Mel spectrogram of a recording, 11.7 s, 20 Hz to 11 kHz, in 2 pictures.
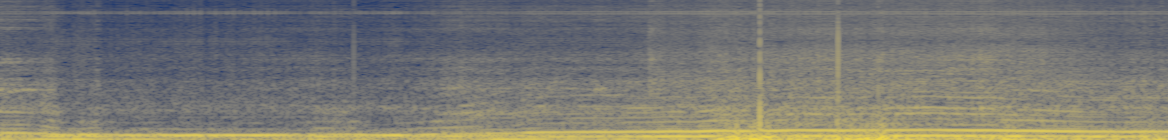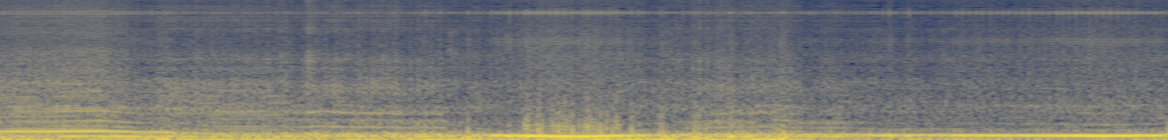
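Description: Peugeot 306 RS race car engine heard from inside the cabin at racing speed. The engine climbs in revs about two and a half seconds in, holds there, and drops back around seven seconds in. It surges again near nine seconds, the loudest moment, over a constant low rumble.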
